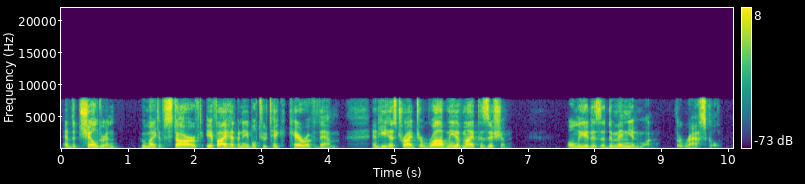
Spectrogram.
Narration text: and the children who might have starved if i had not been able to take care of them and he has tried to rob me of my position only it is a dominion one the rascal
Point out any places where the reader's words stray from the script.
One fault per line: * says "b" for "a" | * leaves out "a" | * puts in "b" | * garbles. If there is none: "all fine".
* leaves out "not"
